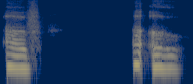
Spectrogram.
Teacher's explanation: you suddenly cut off your voice in the back of your throat like the sound in the middle of uh oh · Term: glottal stop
